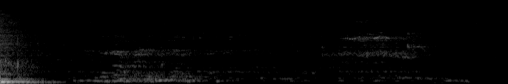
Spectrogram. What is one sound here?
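An elderly man laughs softly.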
